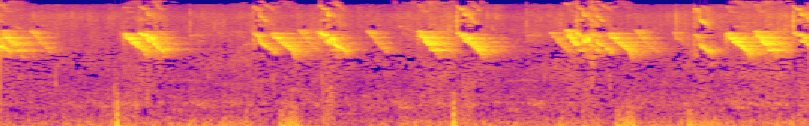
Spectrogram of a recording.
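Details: Oriental white-eye female producing high, downward-sweeping chirps in small groups roughly every second, a call used to prompt males to sing; occasional faint low knocks.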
